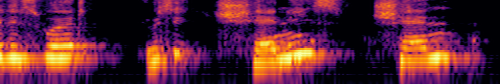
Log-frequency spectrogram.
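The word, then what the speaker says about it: Chenies: he says it's pronounced cheney's how did you do that is it is it okay like like dick cheney like dick cheney absolutely just like dick good good good uh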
